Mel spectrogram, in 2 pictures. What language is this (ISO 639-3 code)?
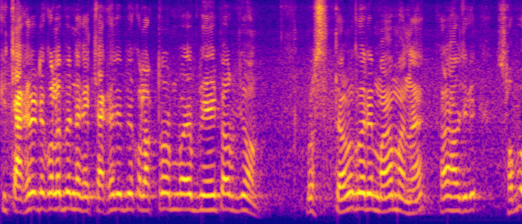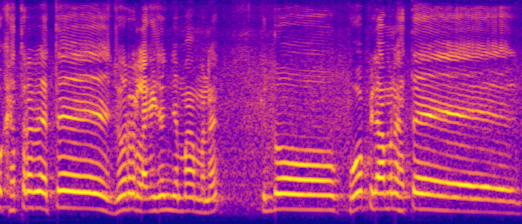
ori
